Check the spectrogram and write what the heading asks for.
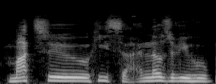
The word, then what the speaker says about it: Matsuhisa: Japanese celebrity chef Nobu Matsuhisa, I'm sorry. I've got that wrong. Matsuhisa.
